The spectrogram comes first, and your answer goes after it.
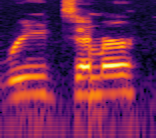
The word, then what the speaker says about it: Reed Timmer: You can follow me at Reed Timmer, rhymes with weed trimmer, REEDTIMMER.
